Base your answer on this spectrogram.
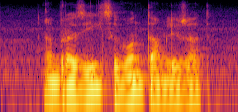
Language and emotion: Russian, neutral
